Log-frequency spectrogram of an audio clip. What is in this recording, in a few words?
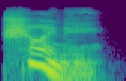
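"shiny", British English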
